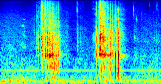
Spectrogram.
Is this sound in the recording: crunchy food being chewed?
yes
